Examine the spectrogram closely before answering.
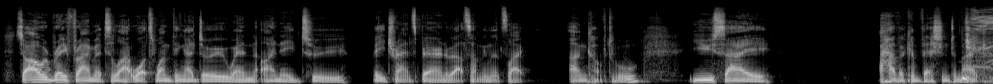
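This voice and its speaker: With vocal fry and a very deep, low pitch, a man speaks at a fairly quick pace. His intonation is lively, broken by long, frequent pauses. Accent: Australian. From Perth, Western Australia. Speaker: host's partner. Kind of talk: casual chat. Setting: studio. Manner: loud.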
